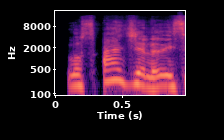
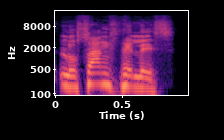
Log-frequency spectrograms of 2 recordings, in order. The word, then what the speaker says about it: Los Angeles: Don't Don't even get me started with uh all the names in California and butchered by the Americans. Los Angeles is Los Angeles. Yeah, it's Los Angeles.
